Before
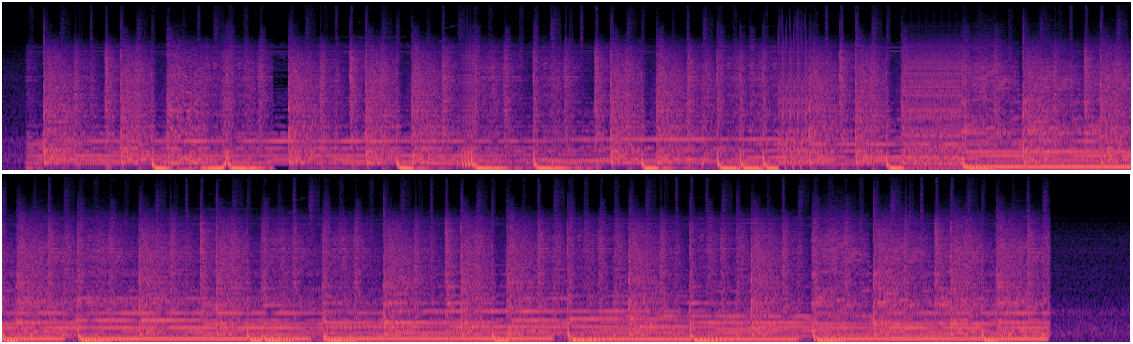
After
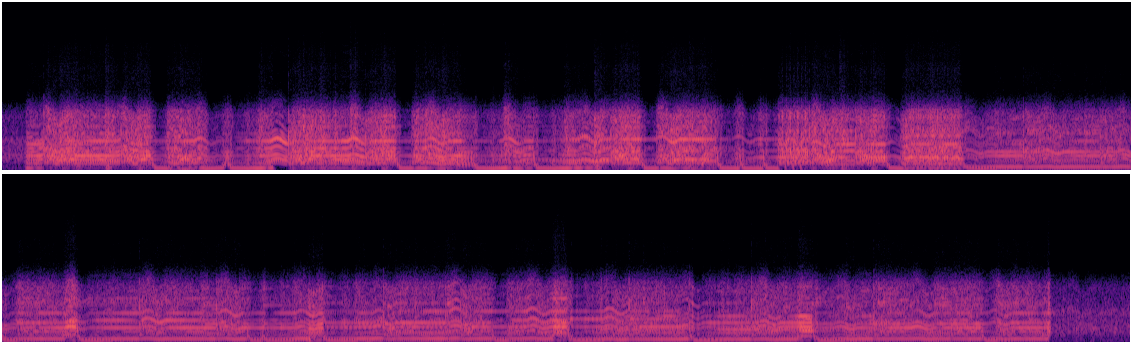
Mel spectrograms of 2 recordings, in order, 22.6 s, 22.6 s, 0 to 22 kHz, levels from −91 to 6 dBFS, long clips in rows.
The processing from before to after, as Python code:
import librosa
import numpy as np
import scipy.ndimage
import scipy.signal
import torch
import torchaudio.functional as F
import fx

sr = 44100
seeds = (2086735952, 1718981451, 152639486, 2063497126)

y = scipy.ndimage.median_filter(x, 25, mode='constant')
y = fx.high_shelf_res(y, sr, hz=1900.0, db=-10.5, q=3.0)
y = fx.over_compress(y, sr, threshold_db=-32.0, ratio=-1.0)
y = fx.band_shelf(y, sr, hz=650.0, db=9.0, octaves=2.9)
y = fx.record_warp(y, sr, rpm=78.0, depth_cents=160.0)
y = y * librosa.db_to_amplitude(-8.0)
